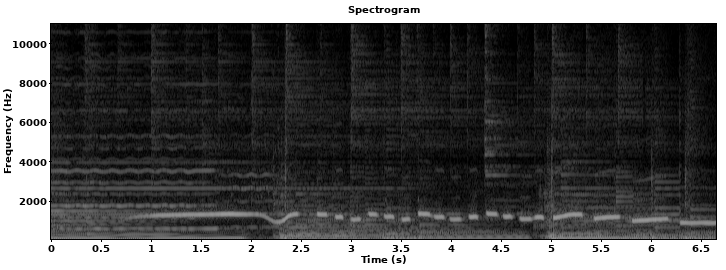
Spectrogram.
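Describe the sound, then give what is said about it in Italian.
A person whistles a lively, wandering melody, clear, over a steady musical accompaniment with bass notes and rhythmic beats, the tune continuing for several seconds without pause. “Ogni dì a fischià.”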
